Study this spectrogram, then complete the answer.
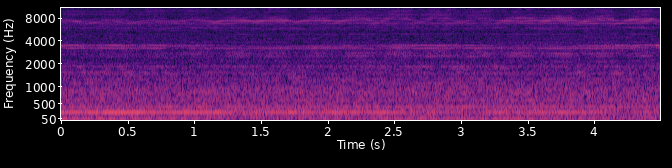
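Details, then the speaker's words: Cosworth engine rebuild, cylinder head valve refacing under a steady flow of cutting oil: a steady high motor whir with a light, even hiss as the stone just begins skimming the valve face. A smooth, light cut. "so we're just going to come in gently you see the valve starting to cut so you're literally just cing it up a bit yeah we're just Tak very light cut off it just just starting to cut there now see you can hear"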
